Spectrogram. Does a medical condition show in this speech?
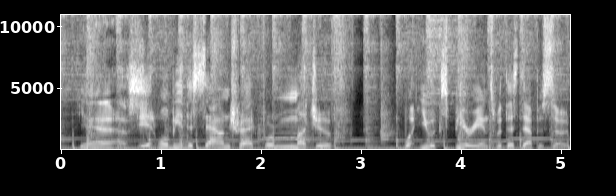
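No.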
